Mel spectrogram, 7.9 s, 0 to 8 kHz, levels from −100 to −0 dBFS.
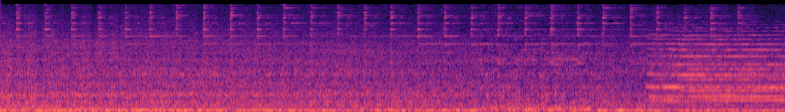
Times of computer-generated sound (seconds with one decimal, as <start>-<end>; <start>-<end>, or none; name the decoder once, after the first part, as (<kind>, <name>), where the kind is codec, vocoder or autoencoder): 4.8-5.9 (vocoder, HiFi-GAN)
